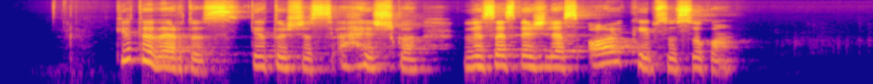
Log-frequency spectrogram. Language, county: Lithuanian, Alytus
